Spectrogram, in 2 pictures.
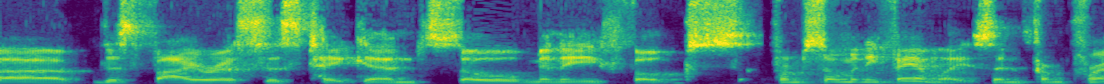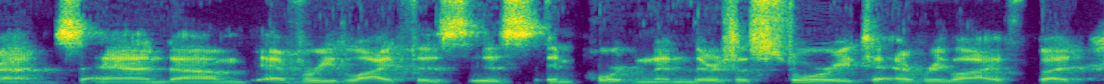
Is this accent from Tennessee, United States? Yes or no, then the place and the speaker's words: no; Boston, Massachusetts, United States; now in New Orleans, United States; when I moved to New Orleans from Boston, and you know, Boston, we have the New England Patriots.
